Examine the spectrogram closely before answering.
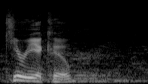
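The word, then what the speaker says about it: Kyriacou: riders debut and a huge moment for david kiriakou kiriakou i think i'm pronouncing that correct he told me how to pronounce it i tried to write it down the best way could k-y-r-i-a-c-o-u kiriakou it is the 59 195 pound infielder outfield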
